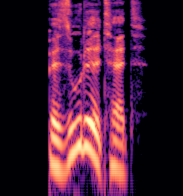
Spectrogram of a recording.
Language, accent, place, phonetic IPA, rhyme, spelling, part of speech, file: German, Germany, Berlin, [bəˈzuːdl̩tət], -uːdl̩tət, besudeltet, verb, De-besudeltet.ogg
- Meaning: inflection of besudeln: 1. second-person plural preterite 2. second-person plural subjunctive II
